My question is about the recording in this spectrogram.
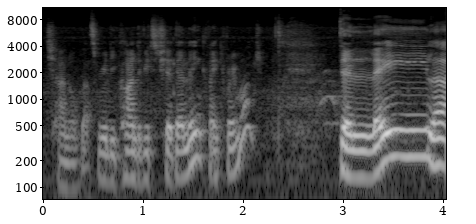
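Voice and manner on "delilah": loud, high, drawn-out name call; announcer call. Acted. Streamer hyping his wife's arrival, booming name call. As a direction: stretch the name like a ring announcer.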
